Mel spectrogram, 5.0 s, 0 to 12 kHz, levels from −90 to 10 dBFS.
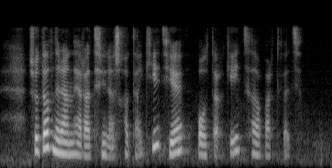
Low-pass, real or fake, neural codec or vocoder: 7.2 kHz; fake; codec, 16 kHz, 0.8 kbps, ZipCodec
